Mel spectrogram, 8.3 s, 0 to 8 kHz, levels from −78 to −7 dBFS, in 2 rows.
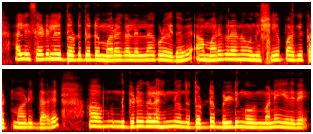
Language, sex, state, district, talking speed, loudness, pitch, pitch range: Kannada, male, Karnataka, Bellary, 155 wpm, -22 LUFS, 175 Hz, 165-185 Hz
